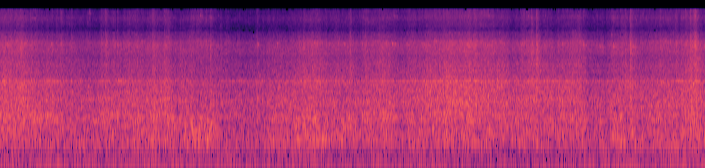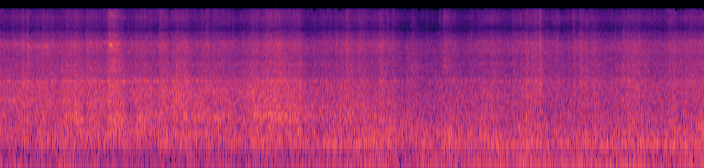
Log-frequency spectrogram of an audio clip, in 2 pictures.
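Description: A moving train heard from on board: steady running noise of wheels on the rails, with a few faint knocks along the way.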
